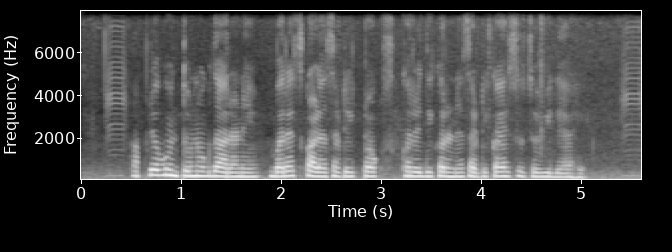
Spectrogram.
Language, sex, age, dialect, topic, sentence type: Marathi, female, 25-30, Standard Marathi, banking, statement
